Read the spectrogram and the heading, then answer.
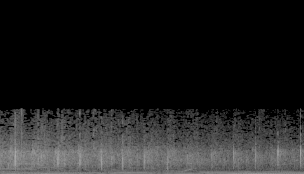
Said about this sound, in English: Come on, give the Lord a hand clap, church. Give the Lord a hand clap.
